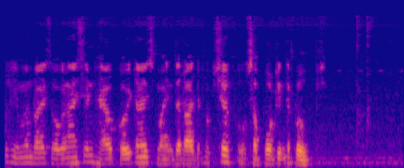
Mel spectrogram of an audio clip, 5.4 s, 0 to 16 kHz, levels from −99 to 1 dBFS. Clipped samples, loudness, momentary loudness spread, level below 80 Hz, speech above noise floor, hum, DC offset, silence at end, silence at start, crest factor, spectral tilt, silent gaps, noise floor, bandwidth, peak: under 0.1%; -37 LUFS; 10 LU; -66 dBFS; 29 dB; none; under 0.1%; 1.1 s; 0.05 s; 20 dB; -6.5 dB/octave; none; -66 dBFS; 11.5 kHz; -18 dBFS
